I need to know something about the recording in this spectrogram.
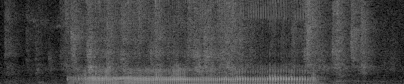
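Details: Pet Shih Tzu dog snoring loudly, a deep snore likened to a cow's moo.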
